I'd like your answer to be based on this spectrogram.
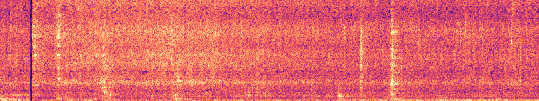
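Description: Chopped onions fry in a pan with salt, turmeric and grated ginger for a spicy pabda fish curry, giving a continuous close sizzle with occasional stirring scrapes and pops.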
